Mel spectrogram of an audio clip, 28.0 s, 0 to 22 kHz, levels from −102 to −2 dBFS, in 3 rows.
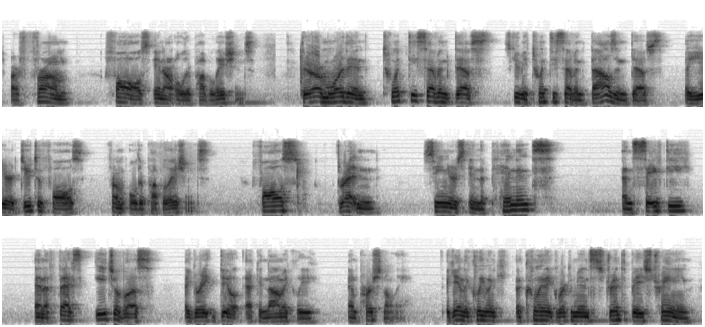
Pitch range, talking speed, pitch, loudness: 110-140 Hz, 105 wpm, 120 Hz, -16 LUFS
